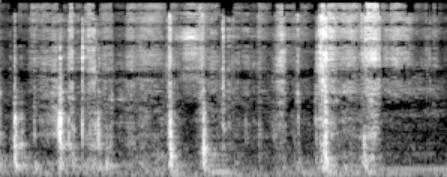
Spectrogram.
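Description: Scrap wood pieces knock and scrape as they are set inside a battery box for a camper build, a few close, uneven wooden clunks with rubbing between them.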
